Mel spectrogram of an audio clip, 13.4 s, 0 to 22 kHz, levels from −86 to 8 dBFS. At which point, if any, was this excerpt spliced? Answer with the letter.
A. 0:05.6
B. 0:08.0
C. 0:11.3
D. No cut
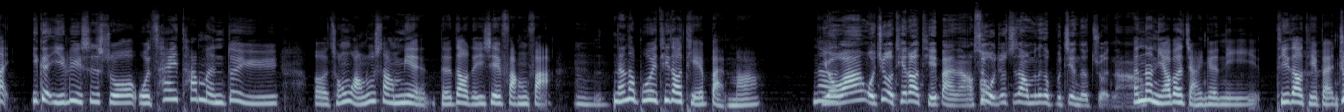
B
